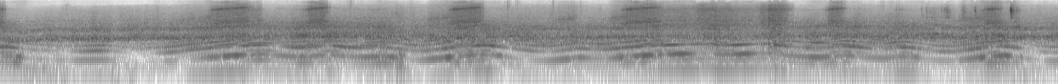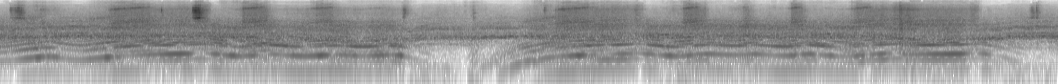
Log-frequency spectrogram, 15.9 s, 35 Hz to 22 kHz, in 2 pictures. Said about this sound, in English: So my final DWG car that I like is the DWG 240 Modify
